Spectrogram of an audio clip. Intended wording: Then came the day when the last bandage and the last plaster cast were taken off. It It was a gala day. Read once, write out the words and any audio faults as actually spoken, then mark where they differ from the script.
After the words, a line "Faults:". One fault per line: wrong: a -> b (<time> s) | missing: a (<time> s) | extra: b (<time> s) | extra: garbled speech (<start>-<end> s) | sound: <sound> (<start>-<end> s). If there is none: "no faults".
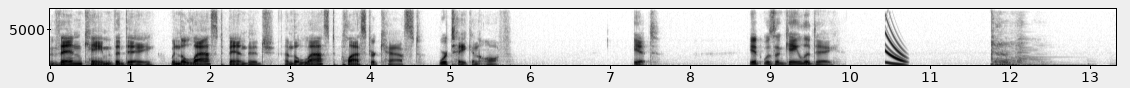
Then came the day when the last bandage and the last plaster cast were taken off. It It was a gala day.
Faults:
sound: chirp (10.4-10.7 s)
sound: thud (11.8-13.1 s)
